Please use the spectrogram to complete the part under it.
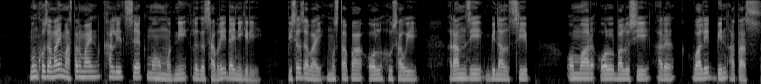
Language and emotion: Bodo, neutral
